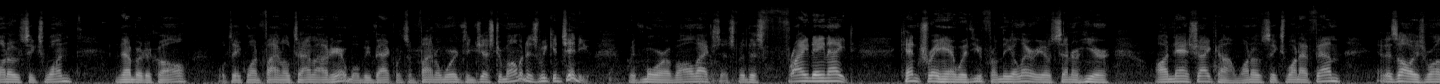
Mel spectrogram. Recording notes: live at The 13th annual Allstate Sugar Bowl National Prep Basketball Classic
